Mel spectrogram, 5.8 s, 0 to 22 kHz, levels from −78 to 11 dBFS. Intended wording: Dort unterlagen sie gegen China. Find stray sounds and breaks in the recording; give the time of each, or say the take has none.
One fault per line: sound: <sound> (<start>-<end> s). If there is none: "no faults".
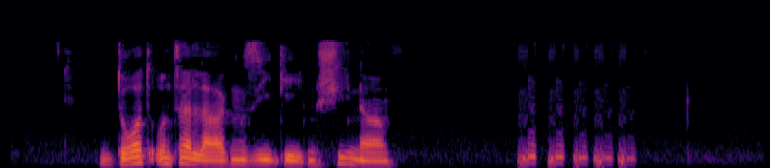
sound: laugh (3.9-4.8 s)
